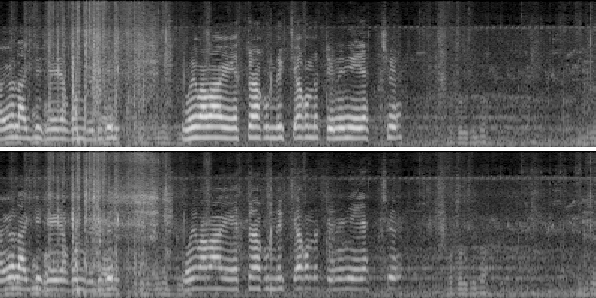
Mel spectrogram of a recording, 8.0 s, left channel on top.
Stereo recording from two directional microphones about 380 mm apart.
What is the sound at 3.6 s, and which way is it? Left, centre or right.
Speech, centre.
